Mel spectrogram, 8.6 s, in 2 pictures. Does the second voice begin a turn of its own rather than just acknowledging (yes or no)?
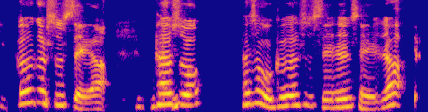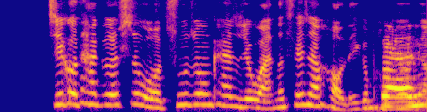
yes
